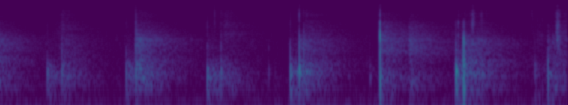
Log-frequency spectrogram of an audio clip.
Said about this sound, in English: Footsteps. I hear footsteps. I hear someone walking. Someone is knocking. Knocking on a door. I hear someone knocking on a door. The door is opening. I hear someone opening the door.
